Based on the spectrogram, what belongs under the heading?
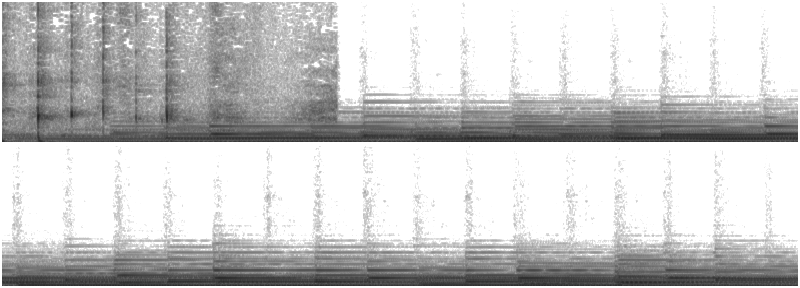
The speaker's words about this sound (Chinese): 我们拍拍手。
